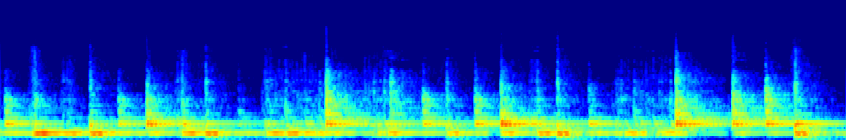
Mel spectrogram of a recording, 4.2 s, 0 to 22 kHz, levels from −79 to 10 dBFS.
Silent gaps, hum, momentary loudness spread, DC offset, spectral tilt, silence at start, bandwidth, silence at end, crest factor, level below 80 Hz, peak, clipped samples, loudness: none; none; 6 LU; under 0.1%; -10.5 dB/octave; 0 s; 4.2 kHz; 0 s; 16 dB; -54 dBFS; -4 dBFS; under 0.1%; -20 LUFS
